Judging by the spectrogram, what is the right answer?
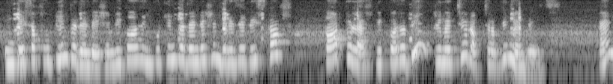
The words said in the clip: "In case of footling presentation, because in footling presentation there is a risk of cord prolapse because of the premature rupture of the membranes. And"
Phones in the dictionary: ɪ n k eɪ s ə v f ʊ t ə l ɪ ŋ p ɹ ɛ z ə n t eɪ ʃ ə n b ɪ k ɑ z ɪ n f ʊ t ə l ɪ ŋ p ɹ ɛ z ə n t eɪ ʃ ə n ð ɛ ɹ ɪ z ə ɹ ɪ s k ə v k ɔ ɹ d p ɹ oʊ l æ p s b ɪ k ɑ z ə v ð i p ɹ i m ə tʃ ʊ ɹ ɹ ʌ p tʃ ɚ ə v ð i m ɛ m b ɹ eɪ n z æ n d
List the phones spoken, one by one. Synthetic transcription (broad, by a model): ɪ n k eɪ s ə v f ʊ t l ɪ ŋ p ɹ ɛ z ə n t eɪ ʃ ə n b ɪ k ɑ z ɪ n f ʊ t l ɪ ŋ p ɹ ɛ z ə n t eɪ ʃ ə n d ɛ ɹ ɪ z ə ɹ ɪ s k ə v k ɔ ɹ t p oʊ l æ s b ɪ k ɑ z ə v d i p ɹ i m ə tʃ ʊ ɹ ɹ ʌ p tʃ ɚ ə v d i m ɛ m ɹ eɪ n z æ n d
